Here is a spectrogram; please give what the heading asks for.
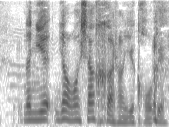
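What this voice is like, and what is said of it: Imitating Constable Xing's regional accent. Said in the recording (Chinese): “说了一口地道的邢捕头的口音”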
